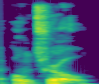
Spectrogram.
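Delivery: "control" with the second syllable, trol, stressed; stress on last syllable. Shown as a demonstration. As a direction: lean on the end of "control": con-TROL. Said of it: "essa última sílaba é a tônica".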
